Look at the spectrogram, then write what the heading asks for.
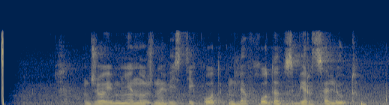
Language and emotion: Russian, neutral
